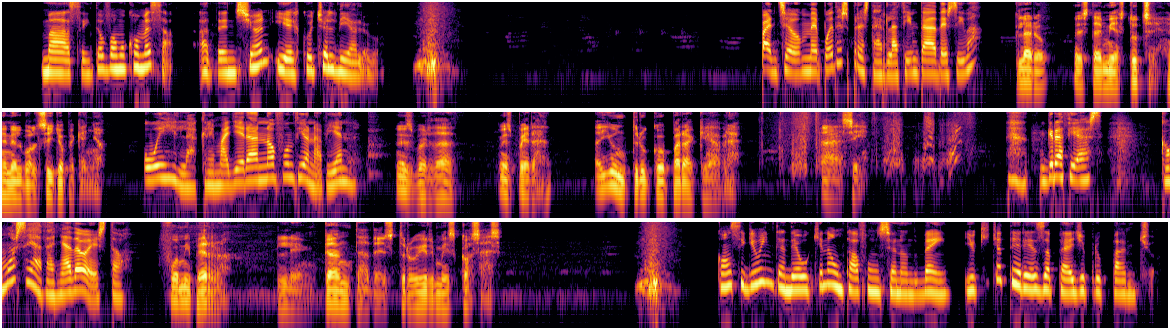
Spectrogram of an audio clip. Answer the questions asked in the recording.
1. la cremallera no funciona bien
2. Perguntando para o Pancho se ele pode emprestar a fita adesiva.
